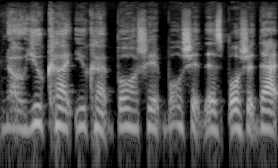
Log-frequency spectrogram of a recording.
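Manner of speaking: imitated shouting. Retelling how a man in line yelled at the employee, retelling a shout. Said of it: "he's just shouting in her face".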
